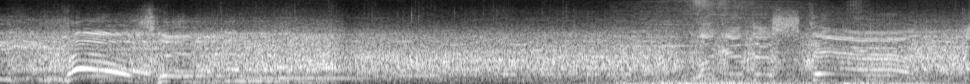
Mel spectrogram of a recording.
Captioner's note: applause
